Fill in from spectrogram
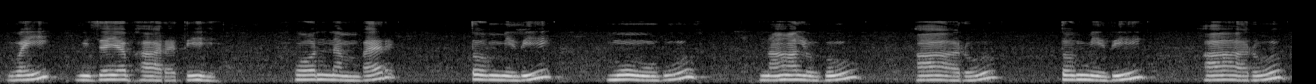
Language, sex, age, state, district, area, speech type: Telugu, female, 60+, Andhra Pradesh, Annamaya, urban, spontaneous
